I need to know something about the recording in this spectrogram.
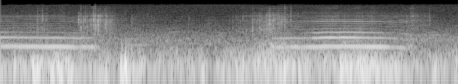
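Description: Two long meows at a steady pitch: one ends about half a second in, and the next starts about a second and a half in.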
